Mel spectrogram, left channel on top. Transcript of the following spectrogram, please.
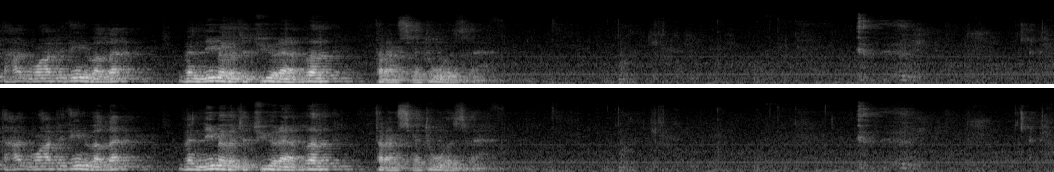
muhabbetinëve dhe vendimeve të tyre rreth transmetuesve.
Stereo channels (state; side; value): normal; both; correlation 0.35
